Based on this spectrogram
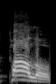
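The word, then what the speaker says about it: Paolo: You trying to make everything Spanish? Name is You know, Pablo. Pablo. Come on, man. The man's name is Paulo, man.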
